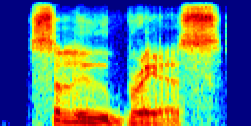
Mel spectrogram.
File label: "salubrious", British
